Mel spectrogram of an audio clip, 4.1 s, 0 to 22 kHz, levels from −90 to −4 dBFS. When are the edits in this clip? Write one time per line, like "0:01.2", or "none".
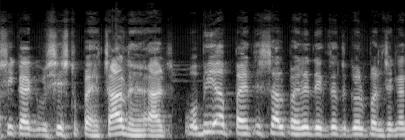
0:01.8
